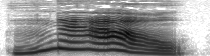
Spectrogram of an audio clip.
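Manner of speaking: high, loud gloating crone; old queen voice. A narrator's reading. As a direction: savor the triumph. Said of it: "thought the old woman to herself".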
